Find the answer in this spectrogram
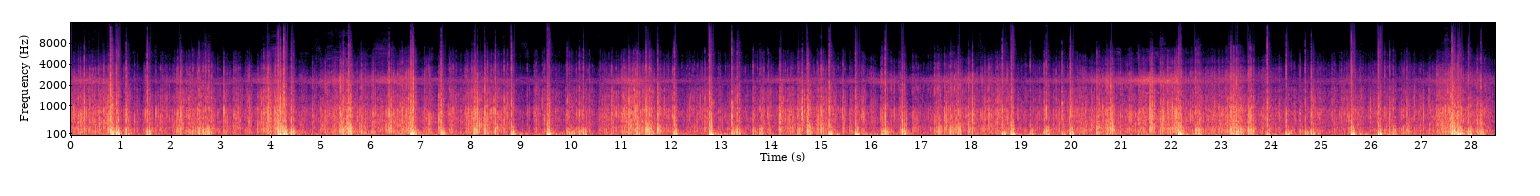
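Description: Fireworks finale: aerial shells bursting in rapid, unbroken succession, several sharp bangs a second.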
